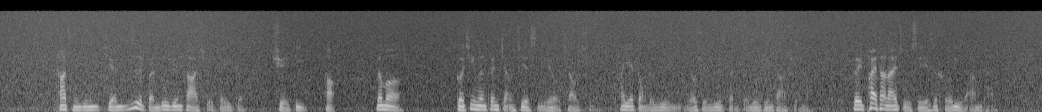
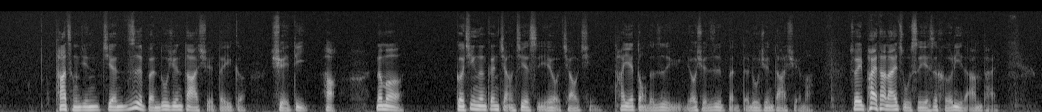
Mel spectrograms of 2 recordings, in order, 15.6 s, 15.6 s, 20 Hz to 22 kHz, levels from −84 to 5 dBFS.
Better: second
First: hiss; loud; throughout; 4 dB below the speech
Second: hiss; faint; throughout; 25 dB below the speech

